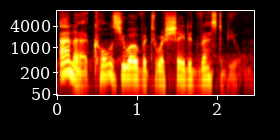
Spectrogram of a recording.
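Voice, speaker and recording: A man narrating a scripted fantasy story in a measured, dramatic way, addressing the listener as "you". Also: mid-range voice, sing-song, fairly bright tone, faint music behind.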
